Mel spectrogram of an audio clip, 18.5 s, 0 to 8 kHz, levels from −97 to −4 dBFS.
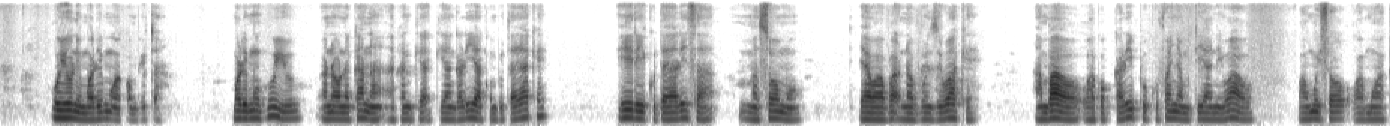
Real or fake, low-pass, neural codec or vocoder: real; 7.2 kHz; none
